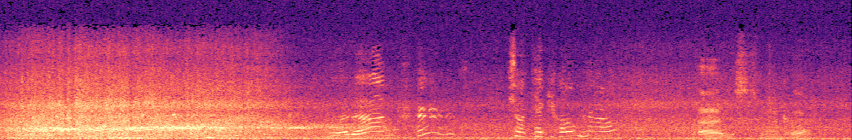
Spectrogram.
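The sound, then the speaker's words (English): A hearse roars loudly for a few seconds, then its tires let out a series of sharp, wavering squeals as it skids, trailing off under a steady engine rumble. “Hey, this whole thing handles well. Ever drive a hearse”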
